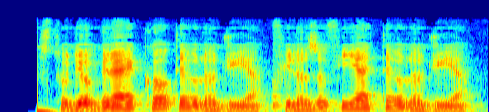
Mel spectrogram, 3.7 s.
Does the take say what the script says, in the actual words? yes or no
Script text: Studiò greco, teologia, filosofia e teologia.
yes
